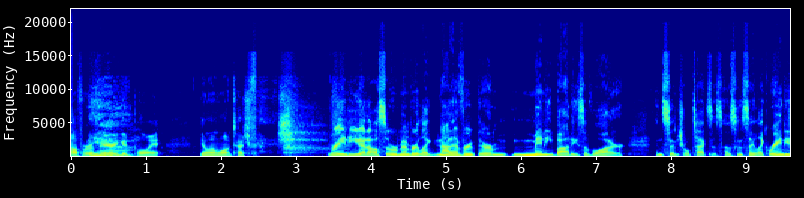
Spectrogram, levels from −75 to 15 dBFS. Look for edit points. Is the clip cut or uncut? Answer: cut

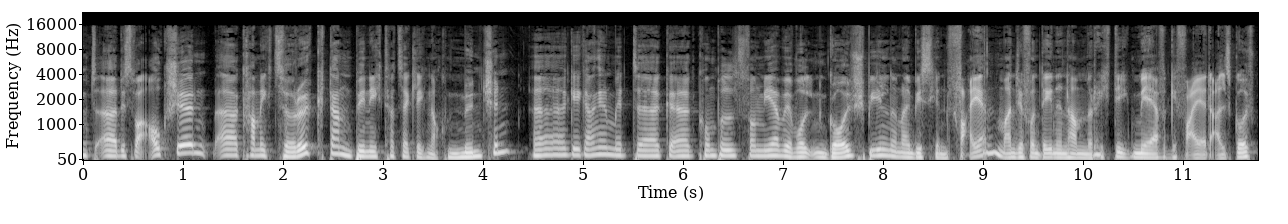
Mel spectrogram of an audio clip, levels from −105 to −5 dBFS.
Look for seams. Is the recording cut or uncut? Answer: uncut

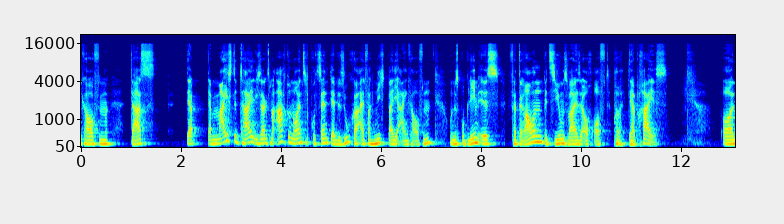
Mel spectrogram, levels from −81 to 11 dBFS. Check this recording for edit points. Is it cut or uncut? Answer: cut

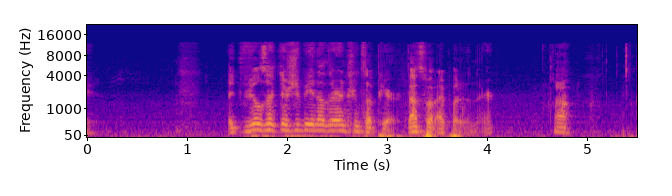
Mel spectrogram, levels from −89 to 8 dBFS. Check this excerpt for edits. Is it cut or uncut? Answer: uncut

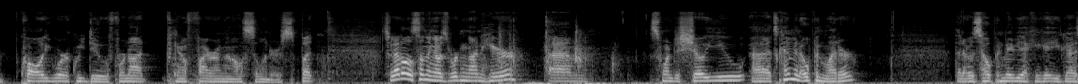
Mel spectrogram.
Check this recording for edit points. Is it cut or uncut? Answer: uncut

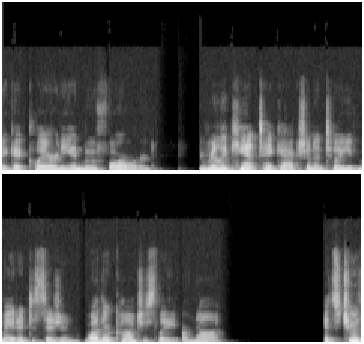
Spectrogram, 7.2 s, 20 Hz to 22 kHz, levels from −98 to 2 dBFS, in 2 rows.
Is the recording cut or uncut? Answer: uncut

